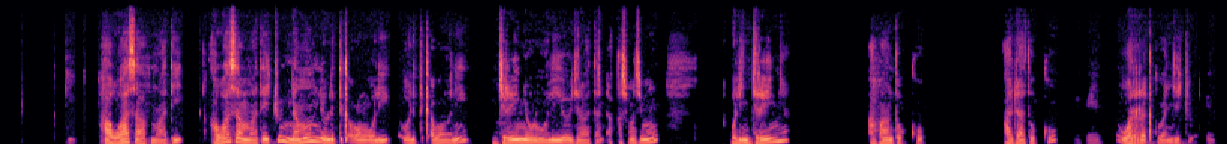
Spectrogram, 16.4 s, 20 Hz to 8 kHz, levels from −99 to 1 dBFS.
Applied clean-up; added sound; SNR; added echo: none; none; none; none.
